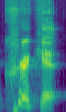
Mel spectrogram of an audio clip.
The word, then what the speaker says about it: Cricut: It's Oh, spelled Cricuk, but it said Cricut. It's uh-huh. it's spelled Cricut, but it's called Cricut.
